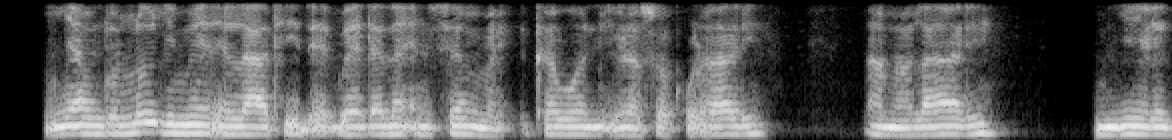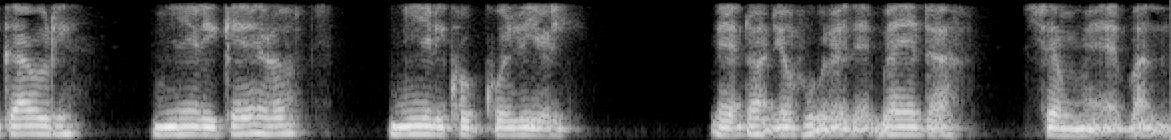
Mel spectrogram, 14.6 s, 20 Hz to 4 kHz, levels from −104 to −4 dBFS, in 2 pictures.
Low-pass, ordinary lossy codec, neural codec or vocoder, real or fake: 3.6 kHz; none; codec, 16 kHz in and 24 kHz out, 2.2 kbps, FireRedTTS-2 codec; fake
